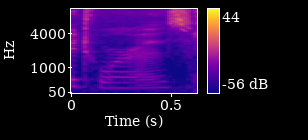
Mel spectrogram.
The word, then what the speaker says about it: Taurus: I say Taurus. – Taurus. – And sounds like we're saying tourist.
